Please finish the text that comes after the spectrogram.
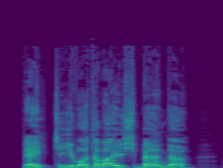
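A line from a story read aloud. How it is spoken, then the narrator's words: Shouting, catching breath. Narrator (Russian): кричал с земли отдышавшийся Ипполит Матвеевич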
